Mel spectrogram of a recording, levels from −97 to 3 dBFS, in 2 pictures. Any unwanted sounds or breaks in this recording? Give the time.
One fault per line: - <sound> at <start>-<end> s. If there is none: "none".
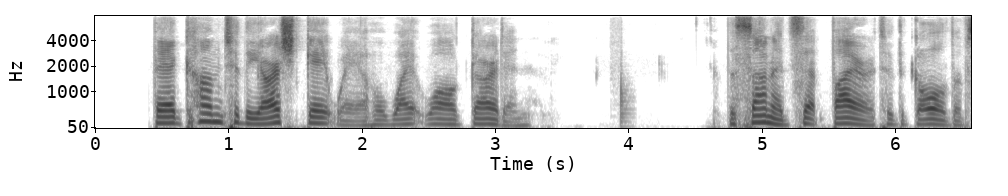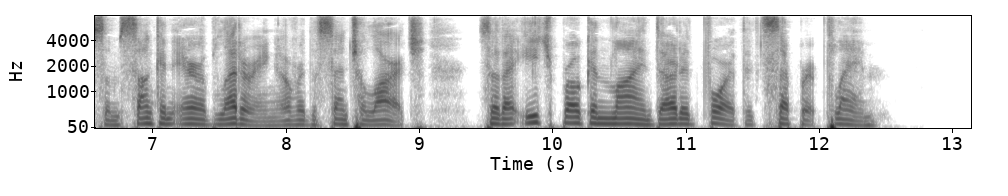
- thud at 3.9-4.1 s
